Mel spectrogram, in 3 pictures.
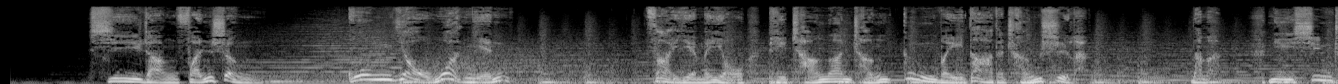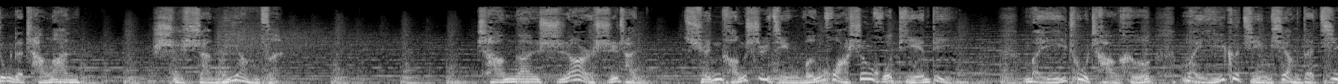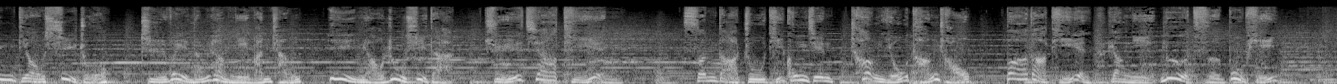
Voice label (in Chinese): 男 活动广告 昂扬大气; 磁性稳重 大气激昂; 长安十二时辰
